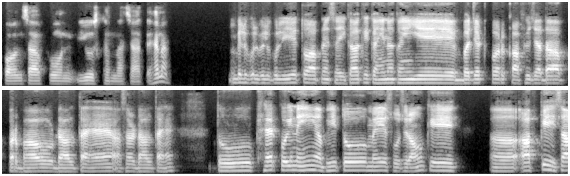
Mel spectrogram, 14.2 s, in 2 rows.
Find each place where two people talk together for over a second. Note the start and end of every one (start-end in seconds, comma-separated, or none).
none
